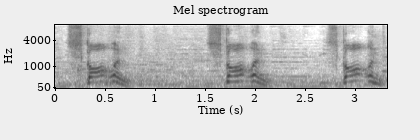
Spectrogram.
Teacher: Not even a t sound in there, just an Scotland.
